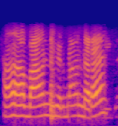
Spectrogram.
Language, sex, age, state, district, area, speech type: Telugu, female, 30-45, Telangana, Warangal, rural, conversation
